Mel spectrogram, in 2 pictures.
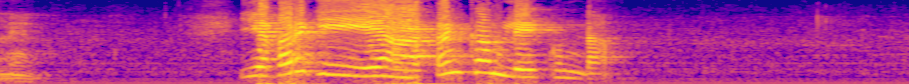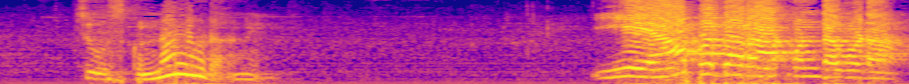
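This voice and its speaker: A bright, forceful, high-pitched woman speaks in a prophetic trance as a goddess. Her pronouncements are incantatory and repetitive. The live recording is echoey, with faint noise around her. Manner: incantatory, repetitive, declaring blessings in first person as a goddess. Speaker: ritual oracle speaking as the goddess Mahankali. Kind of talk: prophetic trance oracle pronouncement at a temple festival. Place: live temple festival ceremony.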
